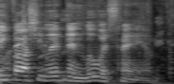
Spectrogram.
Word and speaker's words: Lewisham: thought she lived in Lewisham. Where's Louis fam? What's that? You know they're gonna kill you for the ham. Hey, Spen. It's Lewisham, okay? Lewisham.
